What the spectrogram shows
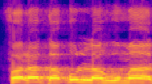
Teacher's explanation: lam bertemu lam disebut idgham mislain atau mutamasilain karena hurufnya sama, lam dan lam, sehingga ditasydid lam. Ditasydid lam itu hampir sama dengan sukun ya.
